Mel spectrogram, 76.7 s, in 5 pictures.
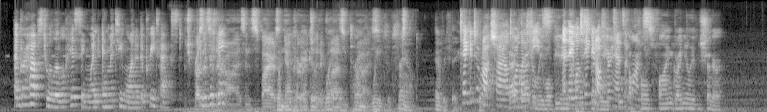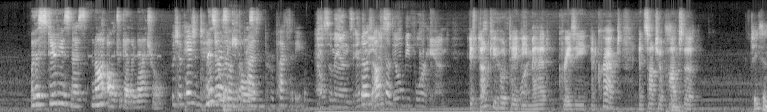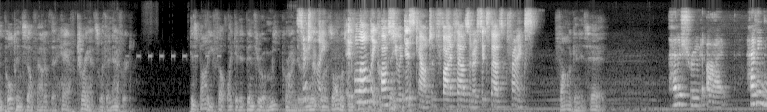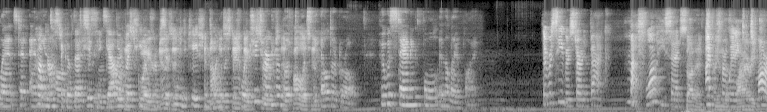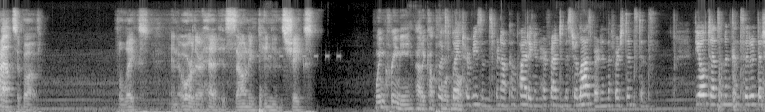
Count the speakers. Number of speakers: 9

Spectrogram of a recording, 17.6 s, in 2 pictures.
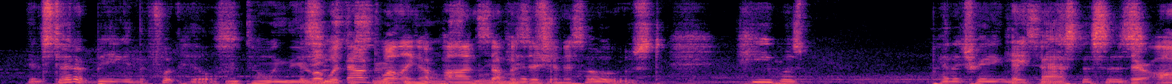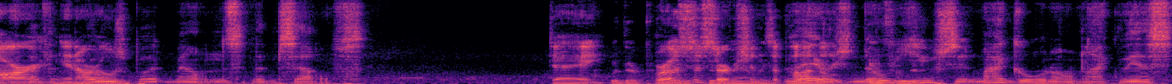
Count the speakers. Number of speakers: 3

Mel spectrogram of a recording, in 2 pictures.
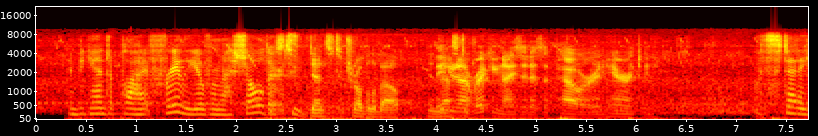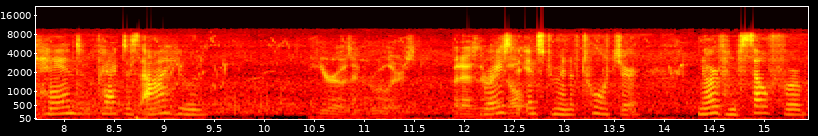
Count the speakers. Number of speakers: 3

